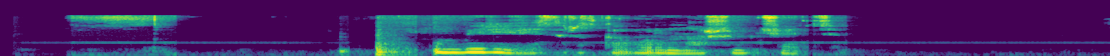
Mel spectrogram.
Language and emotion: Russian, sad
